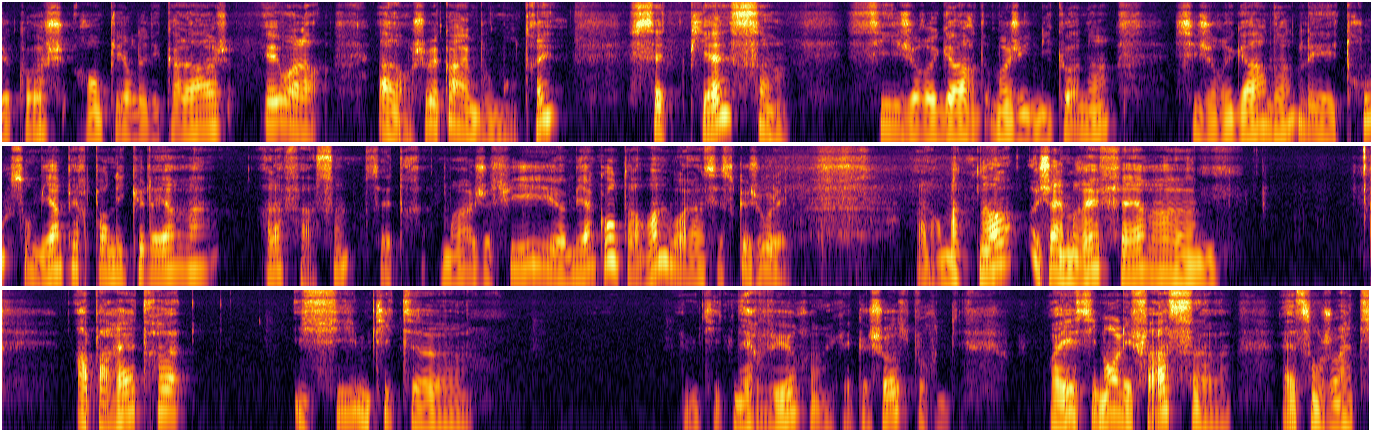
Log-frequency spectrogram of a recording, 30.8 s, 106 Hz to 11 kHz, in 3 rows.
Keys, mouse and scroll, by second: 0.2 click, 1.3 click, 2.1-3.1 drag, 3.5 KP_3, 4.9 KP_1, 7.7 click, 8.9 scroll up 1, 9.5 right click, 13.2 &, 14.1-15.1 drag, 15.2-15.9 scroll down 2, 16.2-16.9 drag, 17.4-17.7 scroll up 1, 18.2-19.0 right drag.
